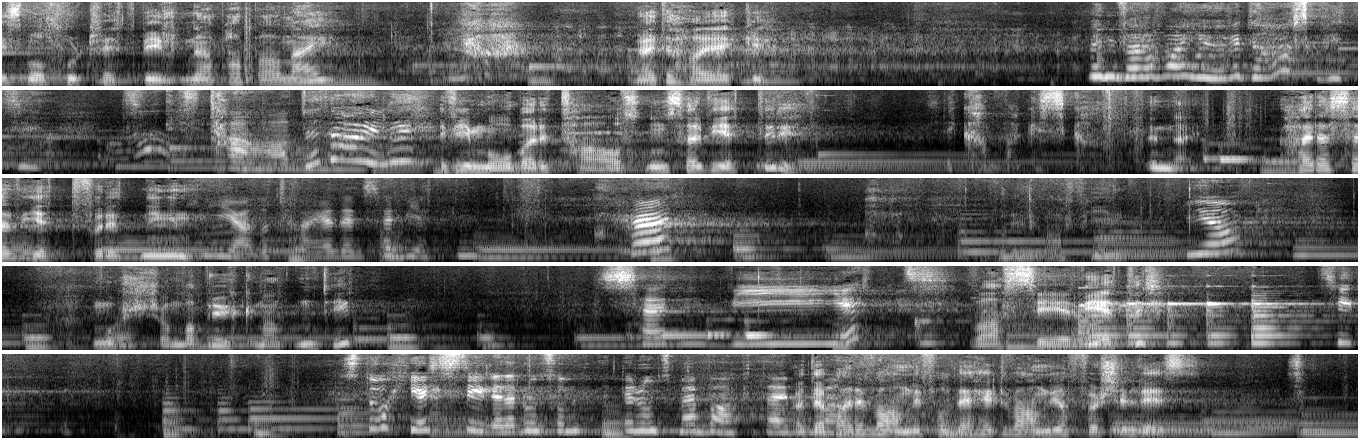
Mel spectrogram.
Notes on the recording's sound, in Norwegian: Live fra Kampen kirke.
